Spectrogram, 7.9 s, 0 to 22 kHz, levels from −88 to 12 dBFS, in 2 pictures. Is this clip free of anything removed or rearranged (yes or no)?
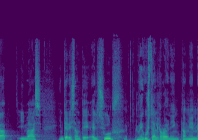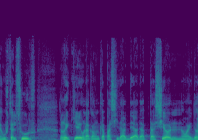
no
